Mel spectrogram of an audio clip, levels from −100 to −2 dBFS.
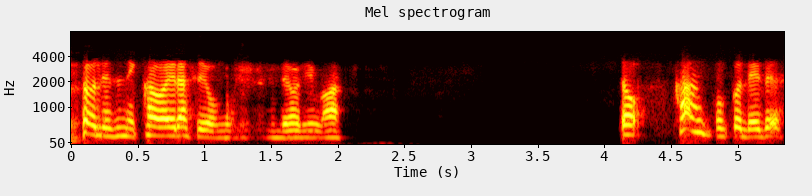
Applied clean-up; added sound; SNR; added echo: neural mask model Resemble Enhance denoiser.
